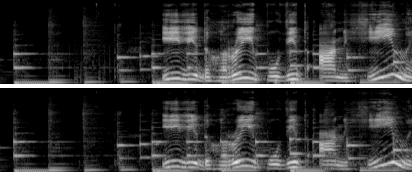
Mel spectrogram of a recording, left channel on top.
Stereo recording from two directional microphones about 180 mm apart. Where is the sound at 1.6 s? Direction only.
50° left (ahead or behind).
